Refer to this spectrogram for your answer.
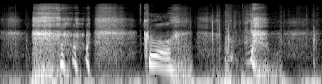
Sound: sound of climbing

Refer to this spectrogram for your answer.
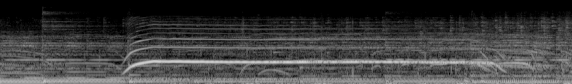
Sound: people cheering and clapping

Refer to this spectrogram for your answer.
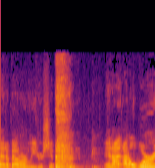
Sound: coughs

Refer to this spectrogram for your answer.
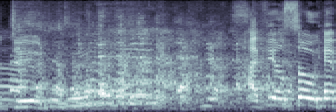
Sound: group laughs

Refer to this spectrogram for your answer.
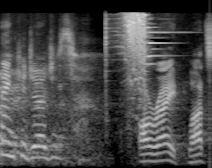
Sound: knives slicing

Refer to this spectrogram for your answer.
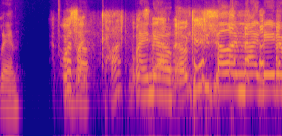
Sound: laughs

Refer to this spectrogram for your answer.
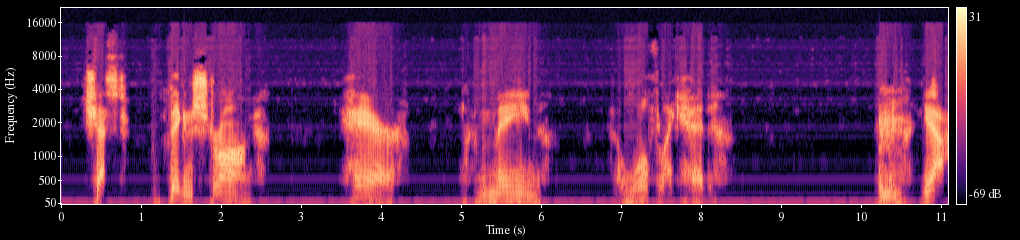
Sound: clears throat

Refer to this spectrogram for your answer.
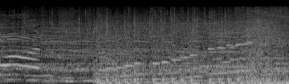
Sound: audience applause

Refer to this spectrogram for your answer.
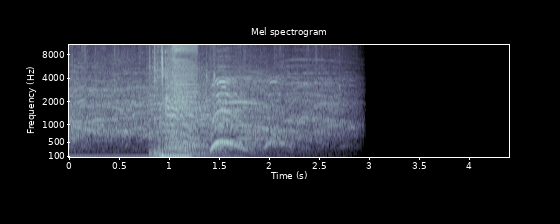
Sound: audience cheering

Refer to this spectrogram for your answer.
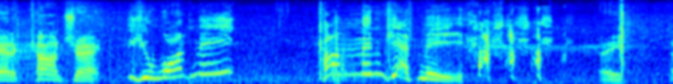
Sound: laughs and lights something on fire

